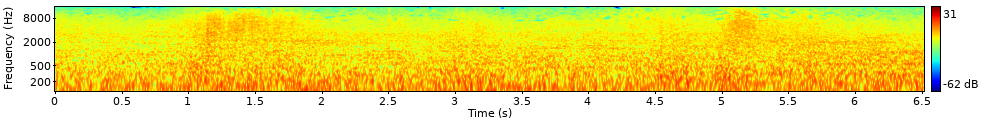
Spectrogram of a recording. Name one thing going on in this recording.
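A magic blast bursts with a sharp whoosh.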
